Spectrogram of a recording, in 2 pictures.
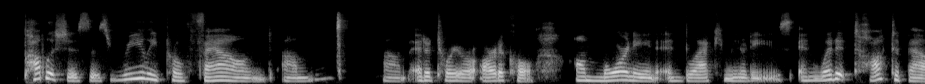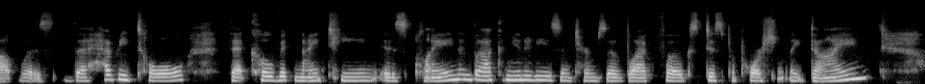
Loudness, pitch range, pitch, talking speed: -19 LUFS, 160-210 Hz, 180 Hz, 120 wpm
